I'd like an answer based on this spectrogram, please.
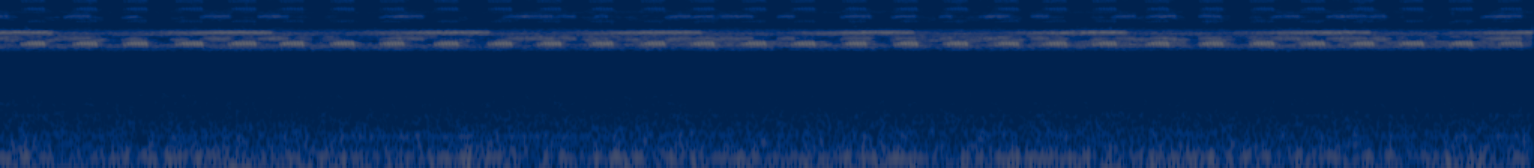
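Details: Steady rhythmic ringing from bell crickets, natural insect sounds: rapid bright pulses layered with a continuous high tone, over a quiet low rumble throughout.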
